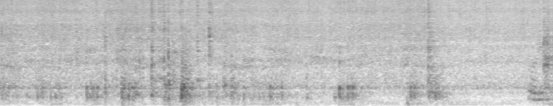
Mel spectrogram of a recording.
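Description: Spice powders, including coriander powder, sizzle in hot oil in a pan while a spoon scrapes and stirs them in irregular strokes, close and fairly loud with no talking.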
